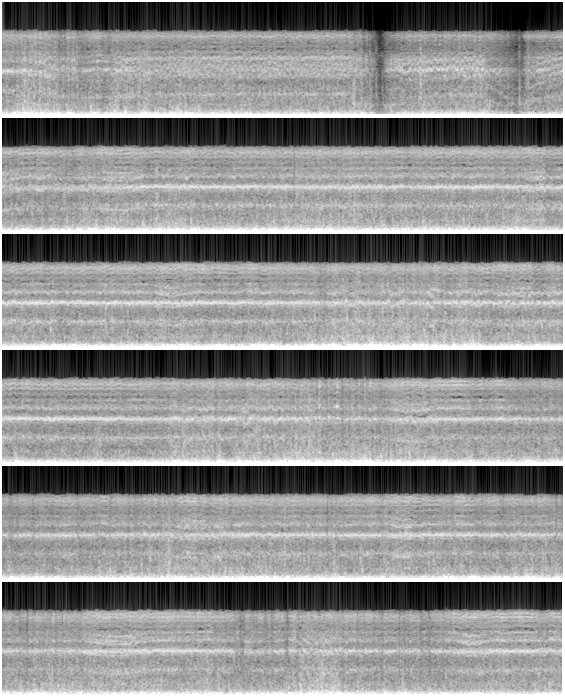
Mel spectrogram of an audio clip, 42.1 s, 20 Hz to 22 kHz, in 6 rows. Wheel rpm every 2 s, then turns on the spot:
200, 160, 120, 140, 220, 230, 230, 230, 230, 230, 220, 230, 230, 230, 230, 230, 230, 230, 230, 230, 230.
none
